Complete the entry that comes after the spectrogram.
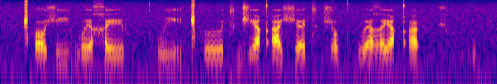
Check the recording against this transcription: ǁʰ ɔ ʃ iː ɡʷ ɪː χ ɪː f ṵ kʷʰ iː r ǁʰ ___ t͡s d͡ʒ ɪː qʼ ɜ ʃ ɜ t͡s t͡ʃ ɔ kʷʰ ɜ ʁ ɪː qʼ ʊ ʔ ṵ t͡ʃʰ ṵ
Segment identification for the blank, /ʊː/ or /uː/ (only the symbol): ʊː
